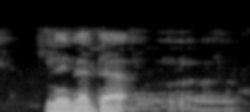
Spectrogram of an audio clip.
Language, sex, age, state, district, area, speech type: Maithili, male, 60+, Bihar, Madhepura, rural, spontaneous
